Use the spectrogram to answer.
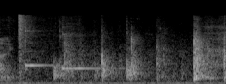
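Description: A two-tone doorbell chime rings in an Iranian film scene, with the second tone slightly lower than the first, over a busy, noisy background.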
